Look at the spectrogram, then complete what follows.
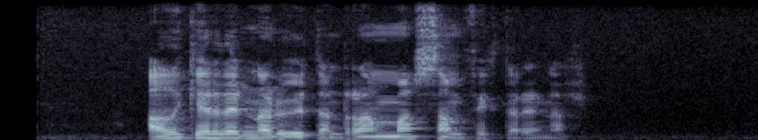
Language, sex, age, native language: Icelandic, male, 30-39, Icelandic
